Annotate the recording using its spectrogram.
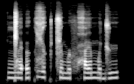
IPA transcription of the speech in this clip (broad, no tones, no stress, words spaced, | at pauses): ŋ͡ǁɛʔək ʑə˞kʈ͡ʂɘm ə˞fħɛ məd͡ʒy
